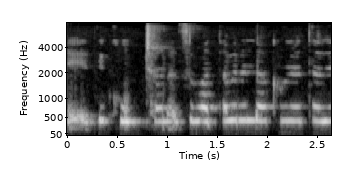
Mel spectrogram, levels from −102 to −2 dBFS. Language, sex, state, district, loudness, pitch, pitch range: Marathi, female, Maharashtra, Dhule, -29 LUFS, 385 Hz, 375-400 Hz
